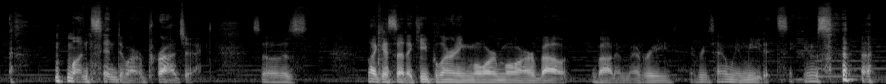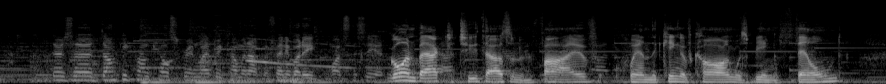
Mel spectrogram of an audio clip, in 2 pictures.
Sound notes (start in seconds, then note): 0.5 chuckles; 8.1 chuckles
